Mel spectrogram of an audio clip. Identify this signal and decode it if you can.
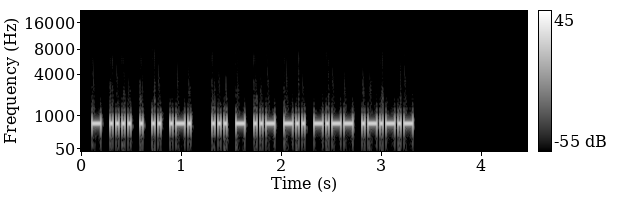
Morse code, heard as a keyed tone, about 40 wpm, 700 Hz. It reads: THEIR STUDY.
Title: Sentences from Top 1000 Words - Review Part 3 - 40wpm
